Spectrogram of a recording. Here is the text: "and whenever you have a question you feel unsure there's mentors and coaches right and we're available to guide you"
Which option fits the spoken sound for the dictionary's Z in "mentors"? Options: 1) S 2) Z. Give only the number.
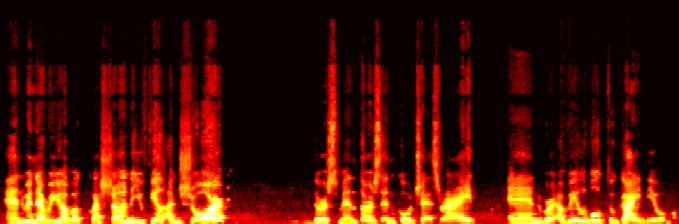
1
